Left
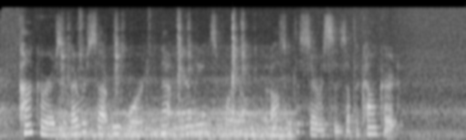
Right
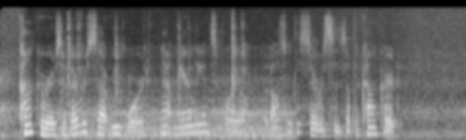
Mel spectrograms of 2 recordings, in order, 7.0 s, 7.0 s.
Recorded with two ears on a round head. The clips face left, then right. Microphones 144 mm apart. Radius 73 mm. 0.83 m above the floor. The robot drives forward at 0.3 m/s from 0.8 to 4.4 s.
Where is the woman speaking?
15° right (ahead or behind), 0.5 m; by 6.1 s 5° right (ahead or behind), 1.3 m.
